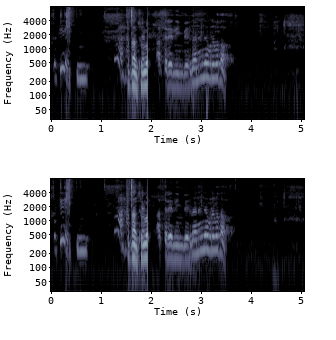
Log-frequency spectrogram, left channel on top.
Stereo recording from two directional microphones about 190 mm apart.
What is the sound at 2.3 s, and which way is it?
Speech, 55° right (ahead or behind).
